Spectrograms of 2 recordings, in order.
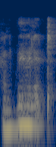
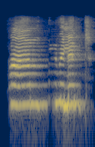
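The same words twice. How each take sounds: First: Said in the usual way. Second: Announced option. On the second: Shown as a demonstration. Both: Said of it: "what is the author's attitude".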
